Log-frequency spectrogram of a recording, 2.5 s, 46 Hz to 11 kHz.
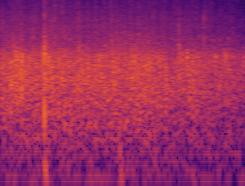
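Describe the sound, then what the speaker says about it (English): Steady applause from a crowd after a round of a Roblox Piggy game with 100 players, a dense even wash of clapping that stays at one level for the whole stretch with no voices over it. "Clap it up for me."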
